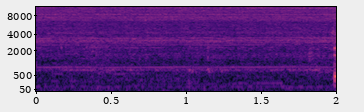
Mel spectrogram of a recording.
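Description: Geared windshield-wiper-motor power feed on a Sieg X2 mini mill running at full speed on 12 volts: a quiet, steady whir with a faint thin whine.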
